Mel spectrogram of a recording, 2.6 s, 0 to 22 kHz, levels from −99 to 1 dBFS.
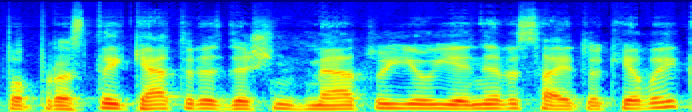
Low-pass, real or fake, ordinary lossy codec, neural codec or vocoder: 19.8 kHz; fake; Opus, 24 kbps; codec, 44.1 kHz, 7.8 kbps, Pupu-Codec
